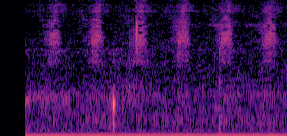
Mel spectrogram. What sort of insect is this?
orthopteran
